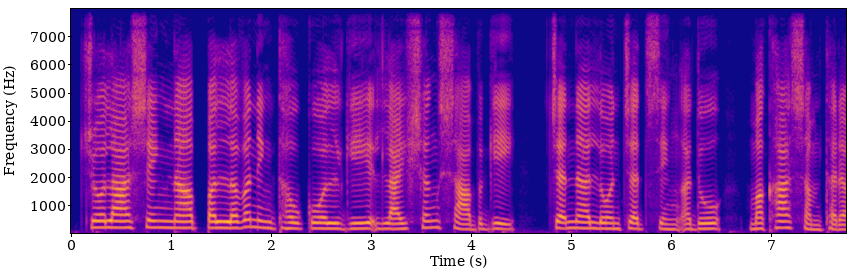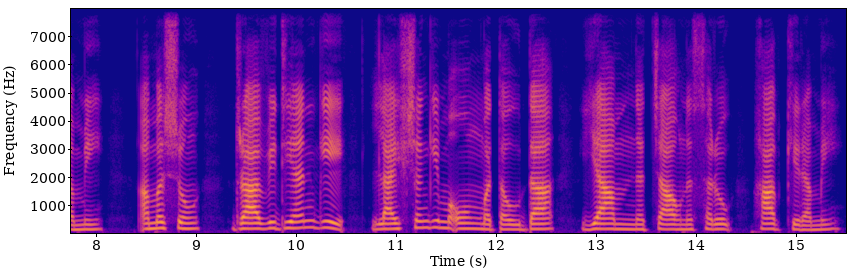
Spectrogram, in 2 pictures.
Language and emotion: Manipuri, neutral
